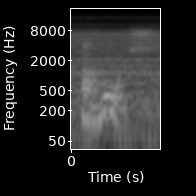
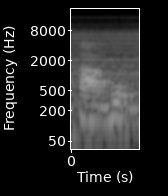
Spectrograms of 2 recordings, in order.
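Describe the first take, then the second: First: The stress is on the second syllable. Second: The stress is on the first syllable. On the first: The speaker calls it right. "So the accent would be on the second syllable" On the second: The speaker calls it wrong. "Not taboo"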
